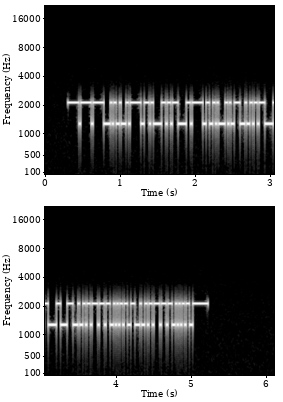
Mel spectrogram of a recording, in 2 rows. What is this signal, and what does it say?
RTTY (45.45 baud, 850 Hz shift), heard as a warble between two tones, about 1700 Hz centre. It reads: CT5IEB 559 142 142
